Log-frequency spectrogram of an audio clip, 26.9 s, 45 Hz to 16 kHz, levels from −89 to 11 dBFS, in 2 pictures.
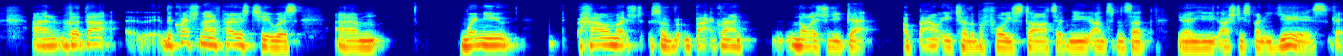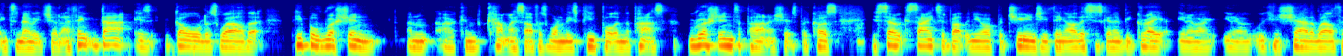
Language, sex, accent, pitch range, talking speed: English, male, British, 105-130 Hz, 210 wpm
